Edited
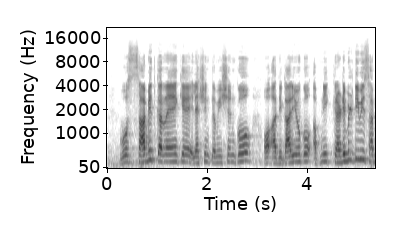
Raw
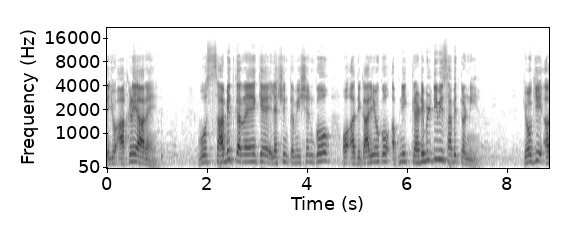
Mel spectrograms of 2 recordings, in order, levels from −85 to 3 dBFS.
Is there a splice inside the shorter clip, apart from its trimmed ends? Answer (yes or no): no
